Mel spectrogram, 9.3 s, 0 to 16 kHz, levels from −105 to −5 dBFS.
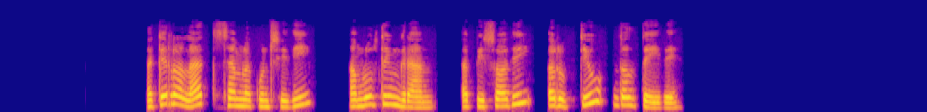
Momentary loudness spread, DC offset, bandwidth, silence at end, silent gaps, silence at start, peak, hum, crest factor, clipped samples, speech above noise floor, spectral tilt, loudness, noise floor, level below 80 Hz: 7 LU; under 0.1%; 7.4 kHz; 2.45 s; 3.16-3.49 s, 4.37-4.61 s, 5.34-5.47 s, 6.08-6.12 s; 1.45 s; -2 dBFS; none; 18 dB; under 0.1%; over 73 dB; -7.5 dB/octave; -18 LUFS; under -90 dBFS; -64 dBFS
